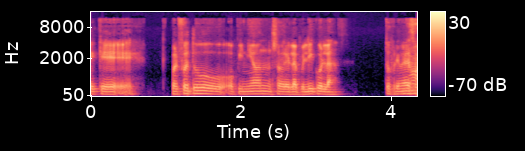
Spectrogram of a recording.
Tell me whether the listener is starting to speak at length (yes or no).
yes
